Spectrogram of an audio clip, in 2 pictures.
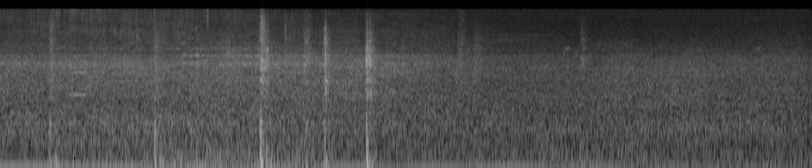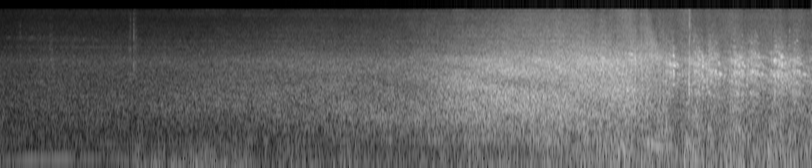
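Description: A low steady hum that cuts off about halfway through, then a train approaching and passing at speed: a loud rising rush of wheel and air noise, with fast repeated clicks of wheels over the rails in the last few seconds.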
